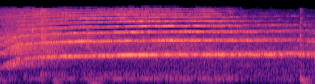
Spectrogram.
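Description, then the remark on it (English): A fire truck siren wails steadily, its high, harmonic-rich tone sliding slightly upward and then holding loud and sustained throughout, with no voices over it. “They the, the fire truck has to come to put out the fire.”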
